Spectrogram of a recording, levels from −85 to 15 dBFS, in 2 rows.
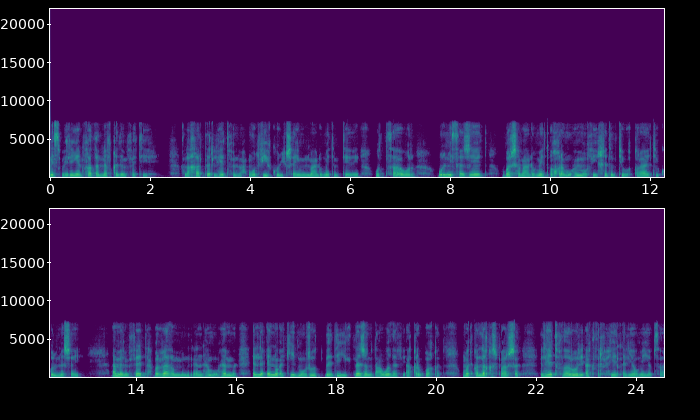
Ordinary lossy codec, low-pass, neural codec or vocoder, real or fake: AAC, 48 kbps; 7.2 kHz; vocoder, 22.05 kHz, 80 mel bands, HiFi-GAN; fake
